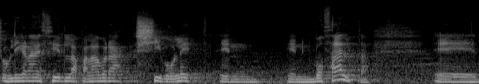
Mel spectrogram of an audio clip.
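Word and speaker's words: shibboleth: pueblos era este alófono los de galat decían shibolet mientras que los de efraim eran incapaces de pronunciar esa palabra decían shibolet con con ese de manera que cada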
